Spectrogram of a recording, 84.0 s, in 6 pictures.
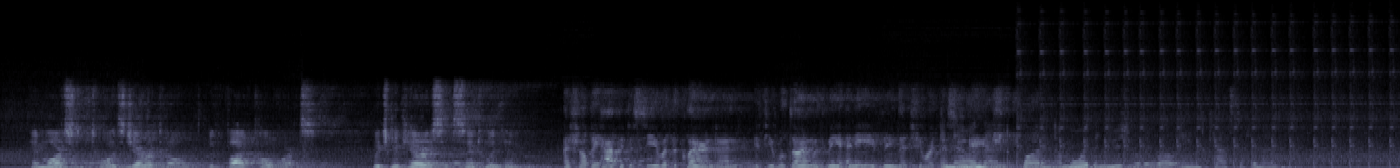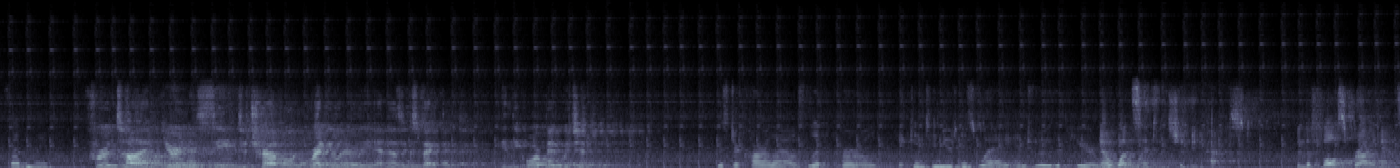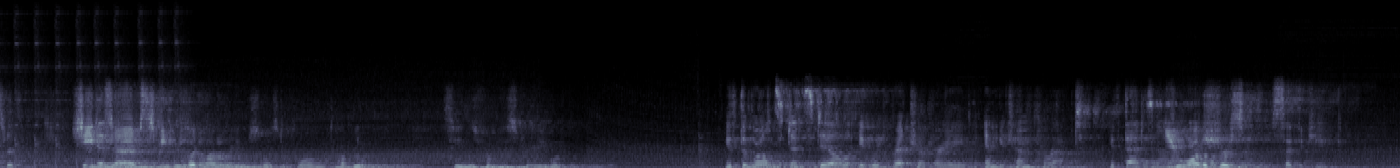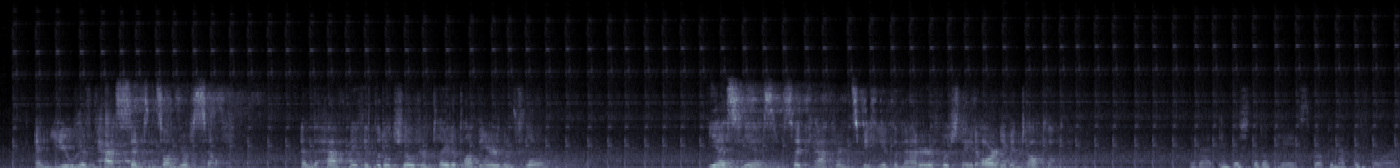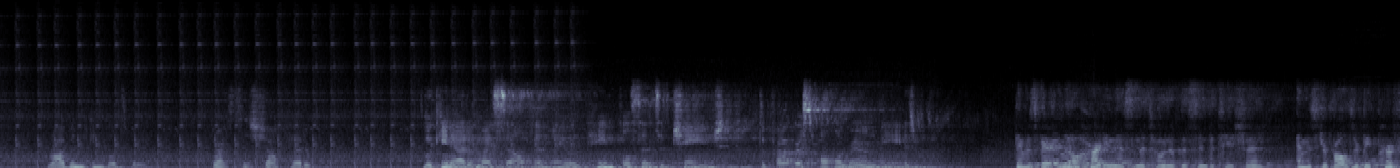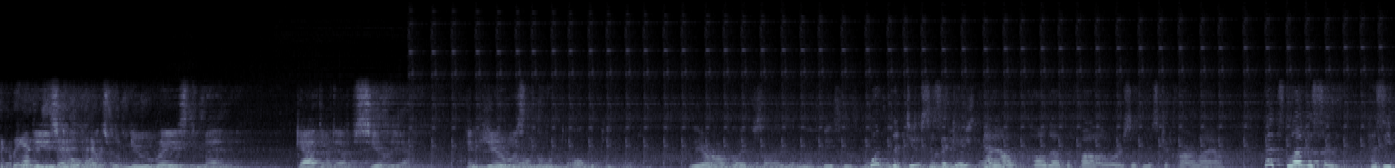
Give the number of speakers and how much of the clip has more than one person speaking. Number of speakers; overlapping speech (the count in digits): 8, about 7%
